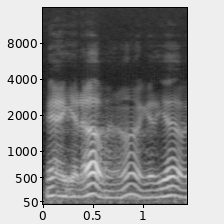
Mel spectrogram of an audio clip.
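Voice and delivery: imitating a grumbler getting up; moaning and groaning. Complainer facing the workday, moaning. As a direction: moan it to yourself, full of self-pity. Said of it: "people moaning and groaning about everything".

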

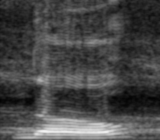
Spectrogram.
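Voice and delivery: ordinary talk, nothing marked

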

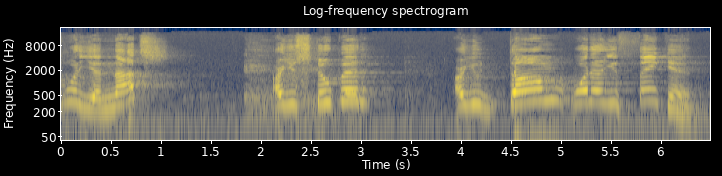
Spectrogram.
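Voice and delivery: mock-exasperated apostle; incredulous rebuke. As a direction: scold them like Paul would, stretching each word. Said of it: "And Paul says".

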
